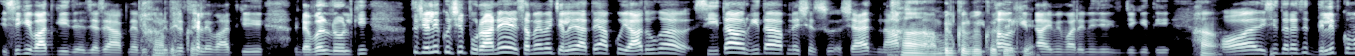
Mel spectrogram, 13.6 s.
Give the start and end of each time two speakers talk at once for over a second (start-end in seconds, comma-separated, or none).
8.9-10.4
